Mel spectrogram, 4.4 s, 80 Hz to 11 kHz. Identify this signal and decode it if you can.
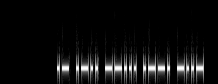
Morse code, heard as a keyed tone, about 25 wpm, 700 Hz. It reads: AL7PX
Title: USA Call Signs - 5 Characters - 2x Character Spacing - 25wpm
